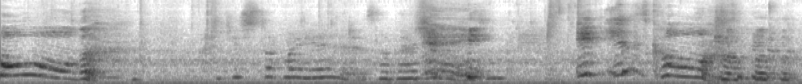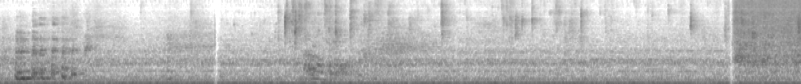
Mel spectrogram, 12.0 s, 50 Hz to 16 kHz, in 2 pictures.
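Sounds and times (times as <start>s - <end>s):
low steady hum: 0.0s - 11.9s
water pouring and splashing in tub: 8.0s - 12.0s.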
